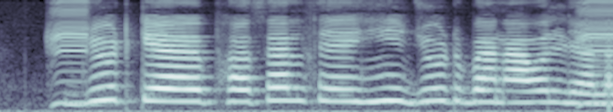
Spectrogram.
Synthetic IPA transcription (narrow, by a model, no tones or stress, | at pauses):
d͡ʒuːʈkepʰəsəlt̪ʰeɦĩd͡ʒuːʈbənaːwəld͡ʒaːl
